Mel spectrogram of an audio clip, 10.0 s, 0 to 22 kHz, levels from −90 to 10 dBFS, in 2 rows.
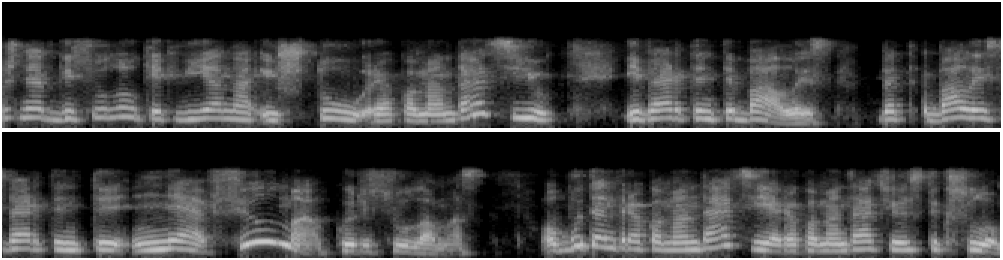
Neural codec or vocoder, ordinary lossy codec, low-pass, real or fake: none; Opus, 16 kbps; 7.2 kHz; real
